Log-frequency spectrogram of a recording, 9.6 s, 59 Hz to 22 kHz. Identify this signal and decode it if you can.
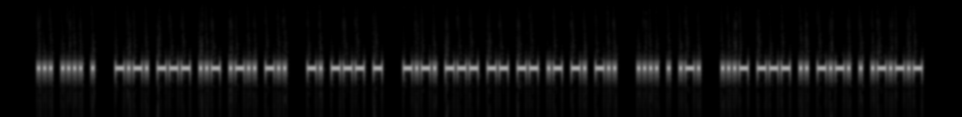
Morse code, heard as a keyed tone, about 37 wpm, 700 Hz. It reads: SHE COULD NOT COMMAND HER VOICE.
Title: Sentences from Top 1600 Words 40wpm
